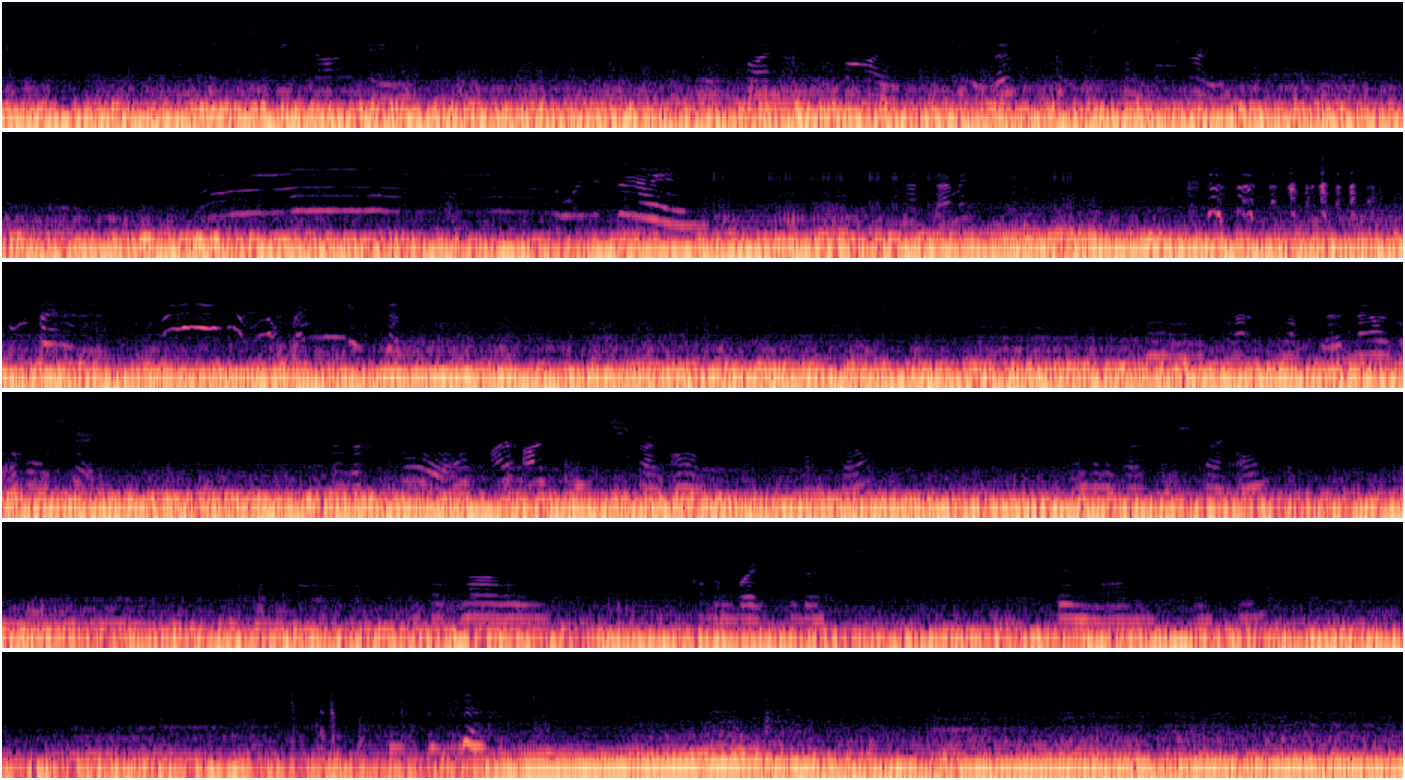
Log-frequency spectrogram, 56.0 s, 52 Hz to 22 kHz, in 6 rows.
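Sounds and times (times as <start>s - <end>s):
car engine drone from cabin: 0.0s - 56.0s.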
